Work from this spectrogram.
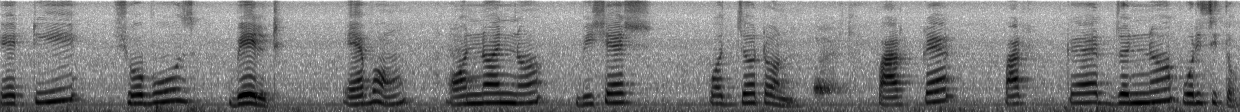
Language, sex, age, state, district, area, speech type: Bengali, female, 60+, West Bengal, Kolkata, urban, read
